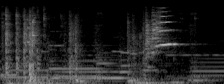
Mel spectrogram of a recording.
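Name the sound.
door creaking open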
